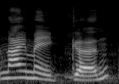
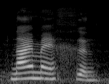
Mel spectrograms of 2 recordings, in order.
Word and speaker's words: Nijmegen: after the n, but the g sound in it's pronounced as a velar fricative. It's pronounced as velar fricative. So it's not Nijmegen. Can you do a velar fricative? Nijmegen.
